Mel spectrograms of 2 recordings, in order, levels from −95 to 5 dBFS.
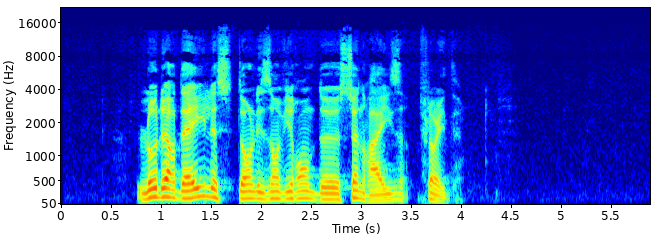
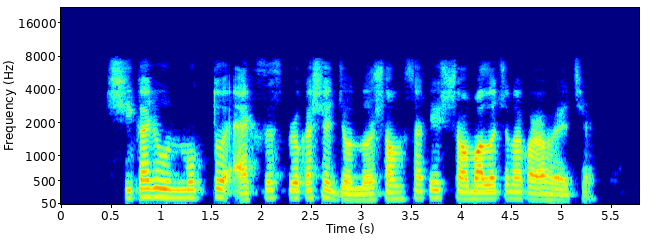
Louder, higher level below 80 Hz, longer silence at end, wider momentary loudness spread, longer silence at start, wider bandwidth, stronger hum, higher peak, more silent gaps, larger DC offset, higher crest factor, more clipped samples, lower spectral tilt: first, -21 LUFS vs -27 LUFS; first, -64 dBFS vs -72 dBFS; first, 2 s vs 0.45 s; second, 9 LU vs 12 LU; first, 0.8 s vs 0.5 s; first, 14 kHz vs 7.8 kHz; neither; about the same, -4 dBFS vs -6 dBFS; neither; neither; about the same, 20 dB vs 20 dB; neither; about the same, -6.5 dB/octave vs -5.5 dB/octave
